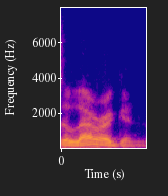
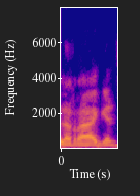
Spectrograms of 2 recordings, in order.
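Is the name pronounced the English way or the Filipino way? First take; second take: English; Filipino. First: The name has an anglicized English pronunciation. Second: The name has a Filipino pronunciation. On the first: This is how people in the UK say it. "Pagdating dito, mas" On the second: This is how people in the home country say it. "sa Pilipinas"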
